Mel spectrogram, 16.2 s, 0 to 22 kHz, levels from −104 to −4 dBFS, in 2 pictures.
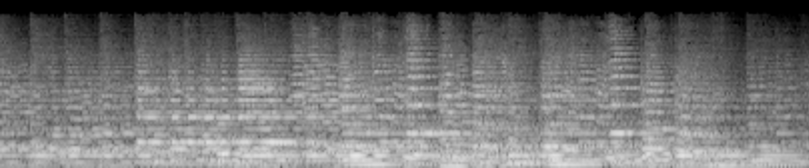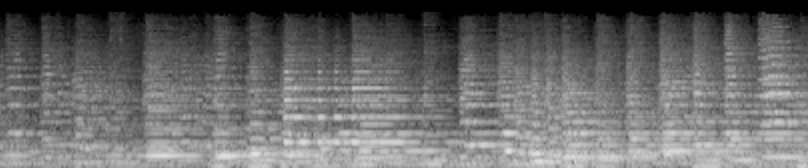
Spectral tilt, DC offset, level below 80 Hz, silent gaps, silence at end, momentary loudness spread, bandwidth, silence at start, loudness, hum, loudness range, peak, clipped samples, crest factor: -6.5 dB/octave; under 0.1%; -38 dBFS; none; 0 s; 10 LU; 14 kHz; 0 s; -23 LUFS; none; 6 LU; -6 dBFS; under 0.1%; 18 dB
